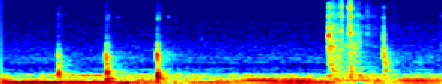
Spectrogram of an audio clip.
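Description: A woman knocks on a door: three evenly spaced raps, a short pause, then a quicker cluster of several more knocks, distinct over a low, steady background hum.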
